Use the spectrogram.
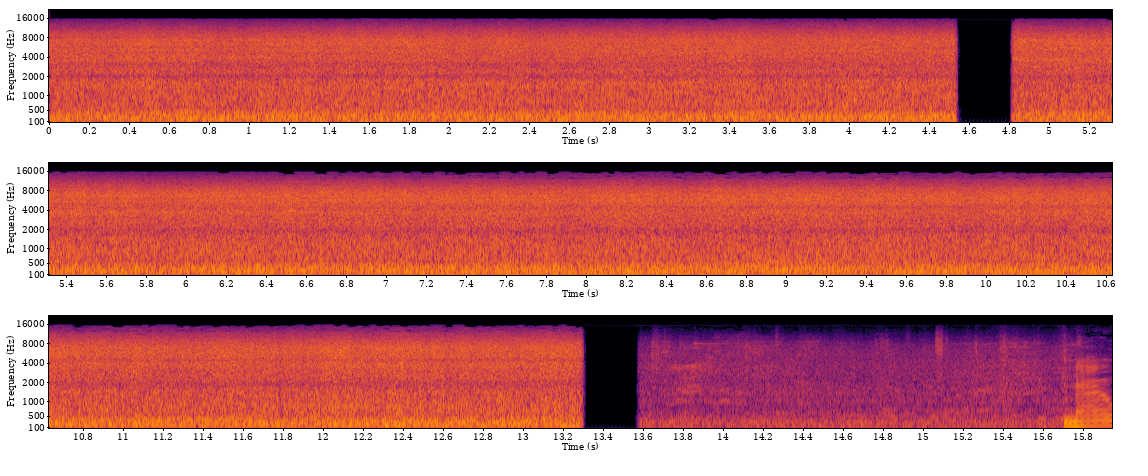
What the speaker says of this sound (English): With still heavy gushes of water coming down the River Exe.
